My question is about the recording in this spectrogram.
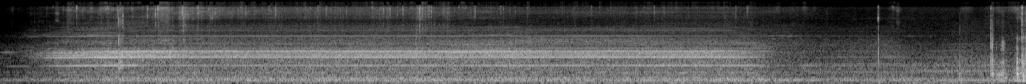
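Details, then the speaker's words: LG washer-dryer (2020 or later) in diagnostic test mode, during the heater and blower check. Steady, even blower whine at constant pitch that winds down cleanly, heat rising, with the heater, NTC and thermostat fine and no error; normal blower and heater operation. "now heater everything is perfect ther thermostat everything we can feel the heat here now it's already start here it's increasing uh heat that's mean everything perfect"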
